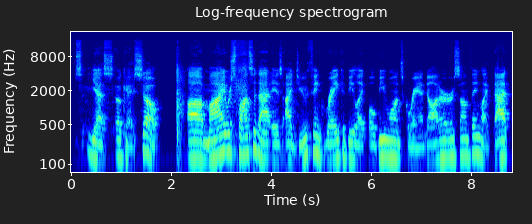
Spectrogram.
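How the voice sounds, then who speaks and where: A man's voice: mid-range voice, bright, forceful tone. A young man co-hosting a casual podcast chat, laid-back and rambling. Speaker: podcast co-host.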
